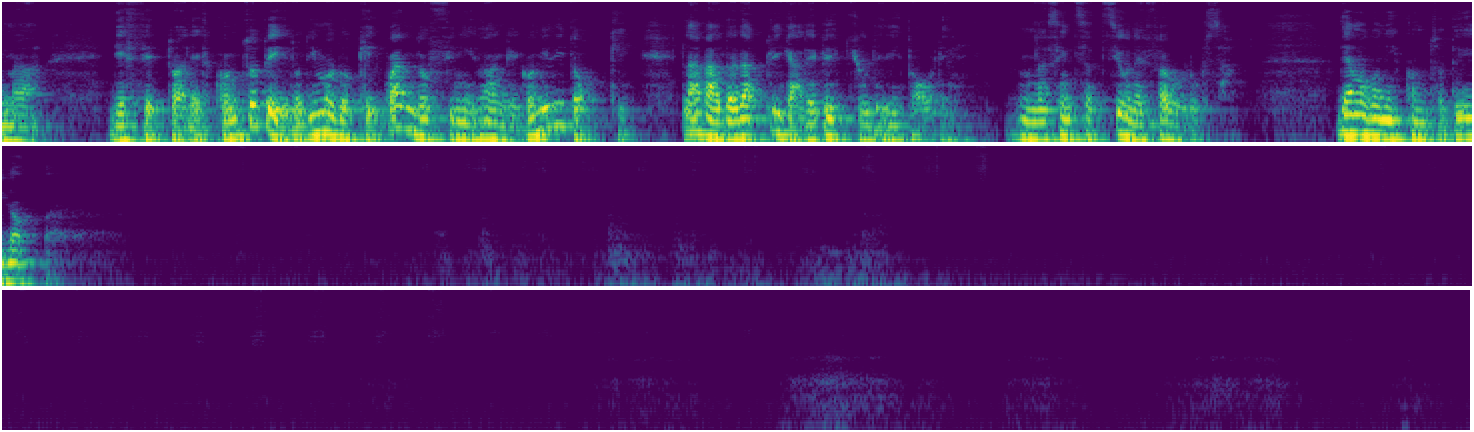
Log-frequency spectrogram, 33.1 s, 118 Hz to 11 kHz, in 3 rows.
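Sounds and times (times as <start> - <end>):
razor scraping stubble: 11.8 - 29.4, 30.7 - 33.0.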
